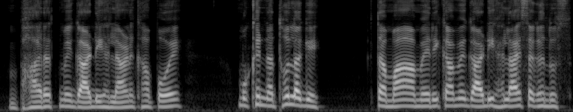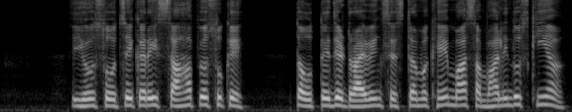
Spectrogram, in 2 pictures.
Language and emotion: Sindhi, fearful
